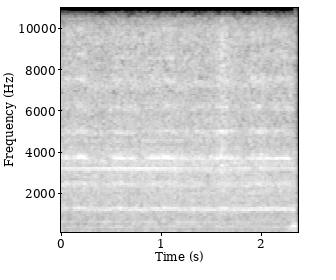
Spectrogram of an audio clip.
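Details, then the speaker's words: 2021 Lada Vesta, about 3000 km, at idle: steady high whistle from belt drive, owner suspects alternator or idler roller; tolerable for now, not yet serviced. "вот такой вот свист но в принципе пока терпимо"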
